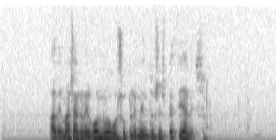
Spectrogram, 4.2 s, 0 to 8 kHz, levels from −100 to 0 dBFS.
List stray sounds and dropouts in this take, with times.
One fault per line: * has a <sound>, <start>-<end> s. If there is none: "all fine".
all fine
